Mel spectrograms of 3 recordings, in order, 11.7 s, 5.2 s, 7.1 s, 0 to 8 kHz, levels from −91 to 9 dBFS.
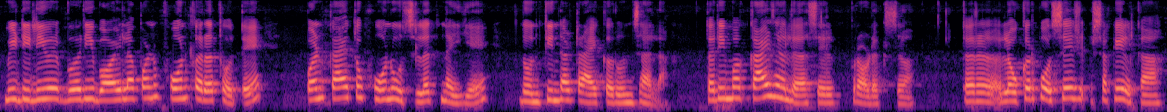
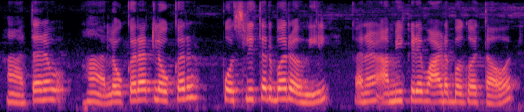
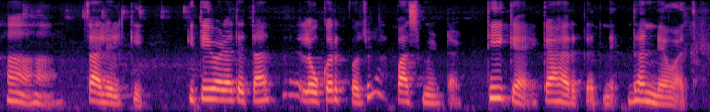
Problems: background sounds at intervals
